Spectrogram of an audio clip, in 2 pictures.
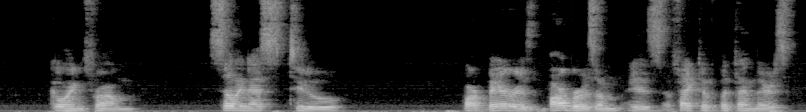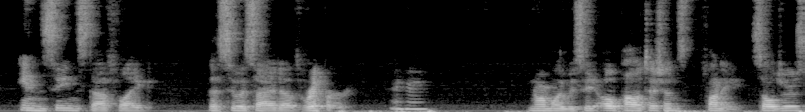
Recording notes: Sorry about the sound of wind coming in so often, we had a fan running. We had the AC off.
